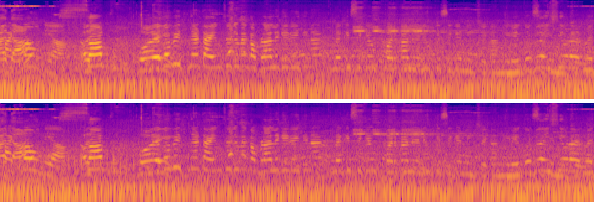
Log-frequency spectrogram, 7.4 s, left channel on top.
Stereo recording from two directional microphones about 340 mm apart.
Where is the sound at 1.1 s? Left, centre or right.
Left.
